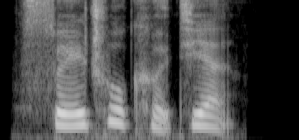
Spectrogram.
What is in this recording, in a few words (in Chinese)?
"随处可见", Chinese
